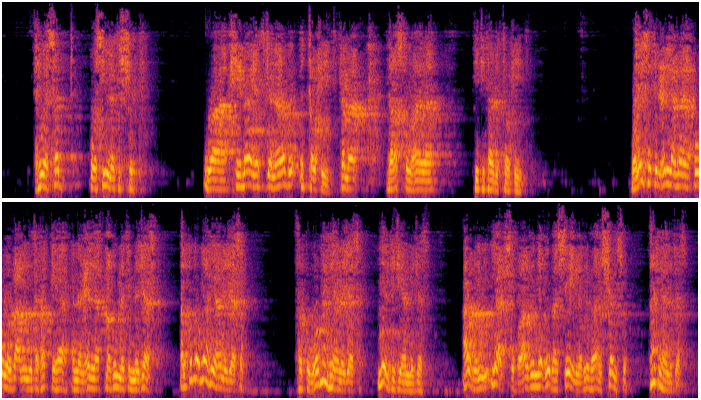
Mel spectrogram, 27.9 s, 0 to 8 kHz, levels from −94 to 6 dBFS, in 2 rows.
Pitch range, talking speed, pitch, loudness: 135-200 Hz, 95 wpm, 150 Hz, -13 LUFS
